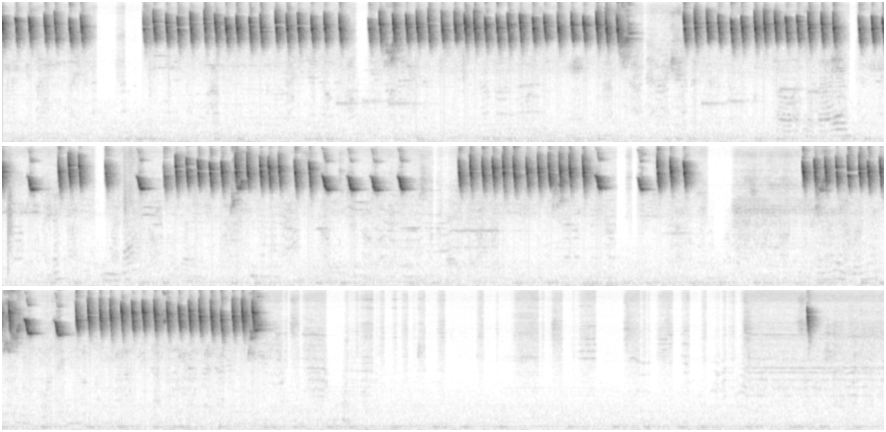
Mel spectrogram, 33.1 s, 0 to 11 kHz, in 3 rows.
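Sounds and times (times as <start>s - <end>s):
faint bird chips: 0.0s - 1.1s, 1.8s - 16.1s
sunbird singing rapid trills: 0.0s - 1.2s, 1.8s - 19.7s, 21.0s - 25.4s, 32.0s - 32.3s.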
